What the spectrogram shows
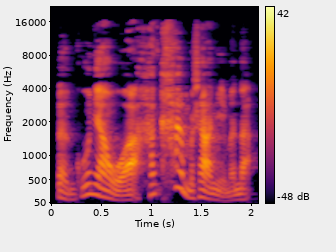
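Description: A world-weary young woman who tells hard things plainly, voiced by a woman reading the story. The tone is wry and matter-of-fact. Her voice is low and breathy. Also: big pitch swings, brisk, heavily acted.

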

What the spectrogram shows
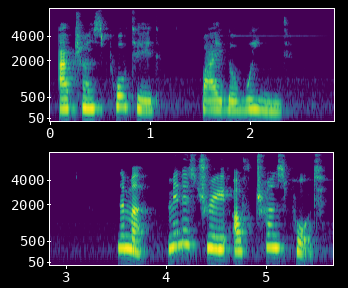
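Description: A woman's voice: a little high, husky. A woman teaching English vocabulary, explaining words step by step, building example sentences and often checking in with "right?". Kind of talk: vocabulary lesson.

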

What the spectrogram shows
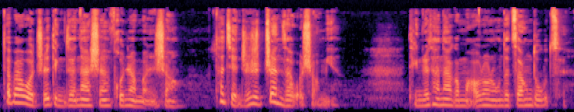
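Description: A woman reads a novel aloud in the first person, keeping a steady storytelling pace. Her voice sits fairly low and has a breathy, husky grain. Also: moderate pace. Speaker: audiobook reader.

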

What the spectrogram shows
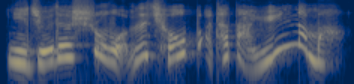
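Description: A woman's voice: sits high, lively intonation, fast, slightly rough, heavily acted. A woman voicing a chubby, hesitant little chick in a children's storybook. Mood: timid. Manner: hesitant, quiet.

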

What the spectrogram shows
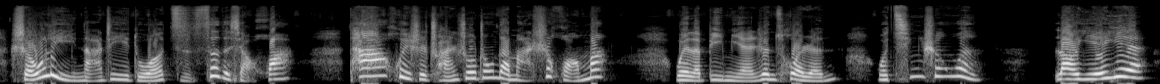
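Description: Storyteller, woman, bright high voice that swings widely, slow and unhurried, dry close mic. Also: no echo. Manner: expressive, lively delivery. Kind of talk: children's storybook reading.

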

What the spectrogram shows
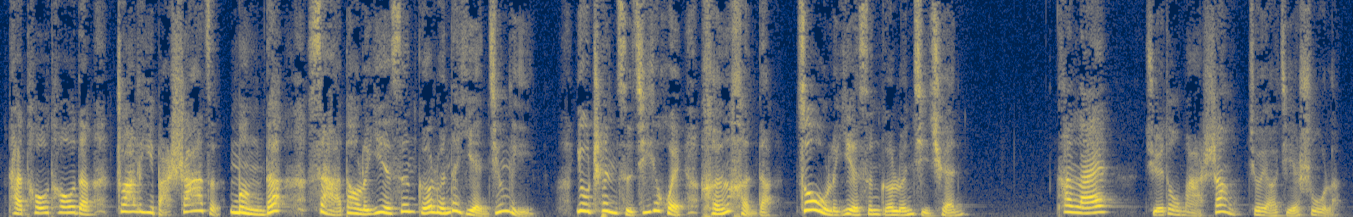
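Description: A woman reading a children's story aloud in a gentle, expressive storytelling manner. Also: fairly high pitch, a little slow, husky.

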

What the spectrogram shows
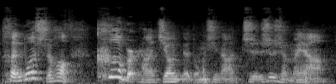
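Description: A man's voice: on the low side, wildly swooping pitch, fairly quick, a little hiss or hum. A man from northeast China who teaches Japanese grammar in a podcast lesson, often asking the listeners questions and then answering them himself.

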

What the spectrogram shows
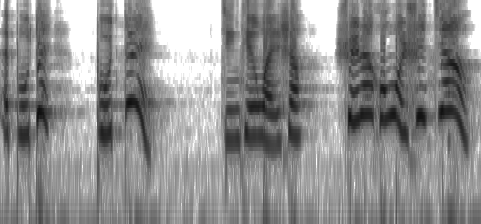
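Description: A woman's voice: big pitch swings, unhurried, fairly bright tone, heavily acted. A woman voicing a small, whiny boy lamb who wails and complains, in a storybook reading. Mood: wailing. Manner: shrill, wailing, complaining.

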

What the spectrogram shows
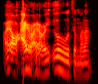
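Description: A big, greedy tiger from a bedtime storybook, as a male storyteller puts him on. He blusters, gloats and groans, a bit higher and much louder than a plain speaking voice. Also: quick pace, vocal fry. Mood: howling.

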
